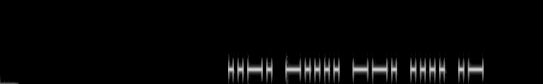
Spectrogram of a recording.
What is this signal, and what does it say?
Morse code, heard as a keyed tone, about 25 wpm, 700 Hz. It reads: F6GHA
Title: DXCC-100 Call Signs - 5 Characters - Repeated 2x - 25wpm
